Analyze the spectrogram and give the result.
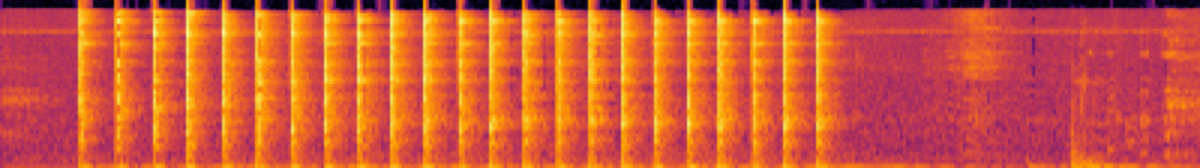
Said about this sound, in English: So I'm going to take my hammer.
